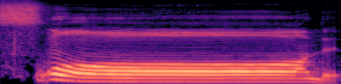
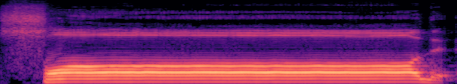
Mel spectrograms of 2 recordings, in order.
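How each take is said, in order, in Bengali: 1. অক্ষরটি পাতলা, হালকা ধ্বনিতে উচ্চারিত হয়। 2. অক্ষরটি ভারী, পূর্ণ ধ্বনিতে উচ্চারিত হয়। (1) "কেমন জানি পাতলার গন্ধ পাওয়া যাচ্ছে" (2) "মোটা করে আদায় করবেন"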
